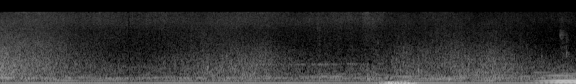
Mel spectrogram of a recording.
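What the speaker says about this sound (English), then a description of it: "The distant sound of cargo ships, signal horns echo on the water" Distant cargo ships on open water in the game Disco Elysium, a constant low rumbling wash of waves and engine drone with a brief deeper swell toward the end, no voices.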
